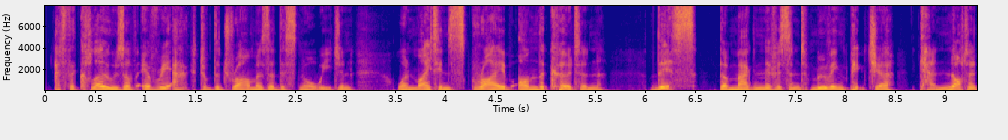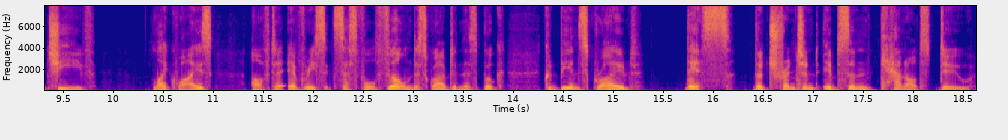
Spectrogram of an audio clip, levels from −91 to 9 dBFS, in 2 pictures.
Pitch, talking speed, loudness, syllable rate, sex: 120 Hz, 140 wpm, -19 LUFS, 5.1 syllables/s, male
